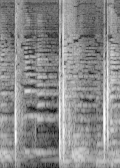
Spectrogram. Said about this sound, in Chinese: 正在他们等得不耐烦的时候，门外响起咔咔咔咔的声音。谁来了？他们一边猜是谁的脚步声，一边往门外看。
